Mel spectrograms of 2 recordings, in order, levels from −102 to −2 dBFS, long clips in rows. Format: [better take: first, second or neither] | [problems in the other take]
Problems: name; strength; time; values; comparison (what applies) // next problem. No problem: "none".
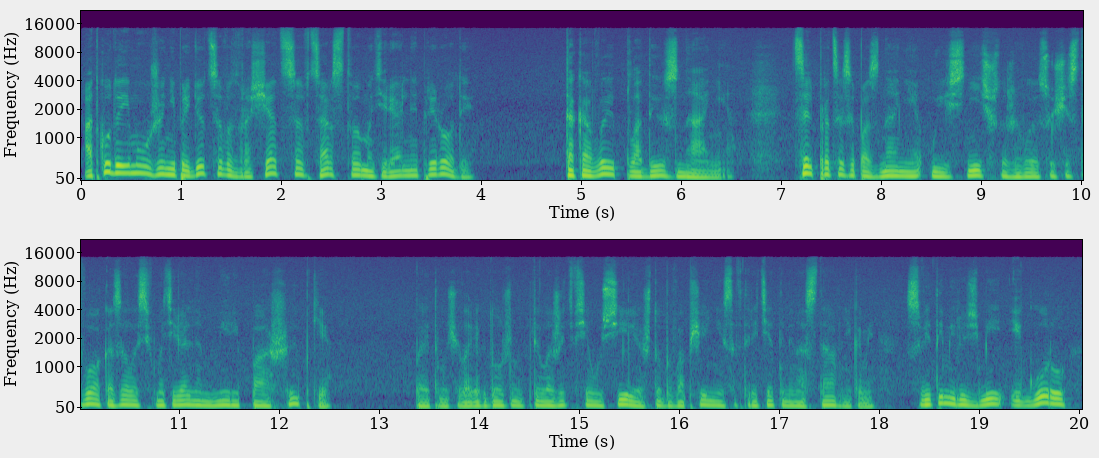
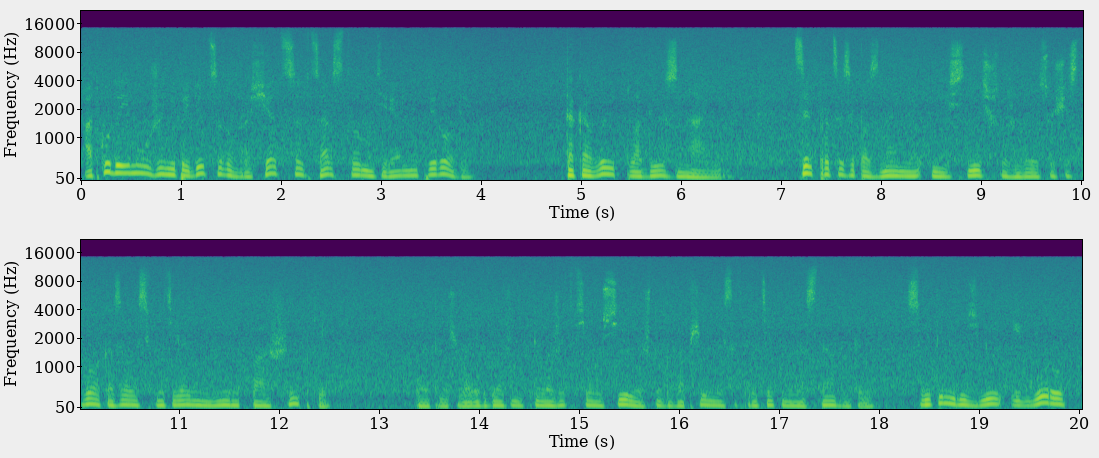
first | hiss; loud; throughout; 7 dB below the speech; faint in the first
